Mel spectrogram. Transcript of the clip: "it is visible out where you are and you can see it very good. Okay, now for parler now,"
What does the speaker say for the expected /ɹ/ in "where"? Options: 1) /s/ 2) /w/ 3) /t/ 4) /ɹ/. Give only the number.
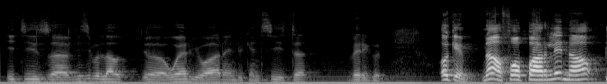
4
